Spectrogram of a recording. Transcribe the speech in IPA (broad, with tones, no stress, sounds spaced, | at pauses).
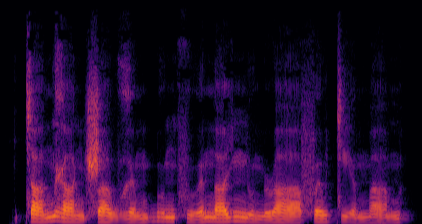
c a˨˩˦ n ɣ a˨˩ ŋ ʂ a˨˩ w ɣ ə˨˩˦ m ɓ u˧ ŋ f u˨˩˦ ə̯ n a˧˥ j ɲ u˨˩ n ɹ aː˨˩ f ə˧ w c i˨˩ ə̯ m a˨˩˦ m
